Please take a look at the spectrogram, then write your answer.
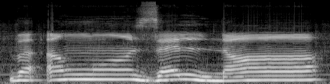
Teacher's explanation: وَأَنزَلْنَا، واو کو لمبا نہیں کریں گے کیونکہ واو کے اوپر زبر ہے، اور نون ساکن کے بعد حروف اخفا میں سے زا آیا ہوا ہے تو ہم نون ساکن کو چھپا کے پڑھیں گے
